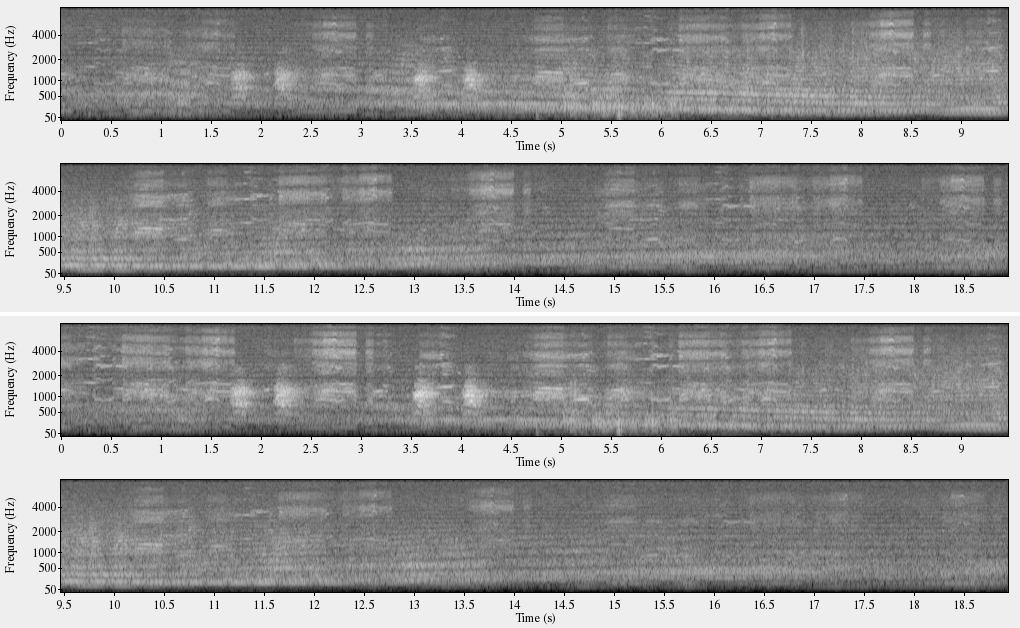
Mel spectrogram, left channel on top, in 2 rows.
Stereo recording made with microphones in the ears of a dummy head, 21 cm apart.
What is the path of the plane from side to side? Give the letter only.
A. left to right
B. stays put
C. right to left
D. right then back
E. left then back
A.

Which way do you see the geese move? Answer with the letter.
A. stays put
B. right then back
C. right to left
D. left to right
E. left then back
C.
